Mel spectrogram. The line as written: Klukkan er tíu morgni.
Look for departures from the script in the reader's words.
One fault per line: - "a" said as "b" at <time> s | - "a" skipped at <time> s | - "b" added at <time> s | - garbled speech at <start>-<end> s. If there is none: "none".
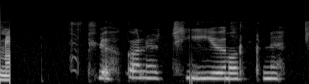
none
